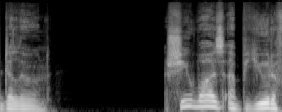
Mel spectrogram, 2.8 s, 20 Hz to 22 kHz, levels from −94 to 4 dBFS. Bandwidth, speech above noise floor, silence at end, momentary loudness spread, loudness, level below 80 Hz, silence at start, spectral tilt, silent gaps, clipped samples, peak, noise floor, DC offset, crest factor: 17.5 kHz; 71 dB; 0 s; 12 LU; -19 LUFS; -44 dBFS; 0 s; -5.5 dB/octave; none; under 0.1%; -2 dBFS; -88 dBFS; under 0.1%; 16 dB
